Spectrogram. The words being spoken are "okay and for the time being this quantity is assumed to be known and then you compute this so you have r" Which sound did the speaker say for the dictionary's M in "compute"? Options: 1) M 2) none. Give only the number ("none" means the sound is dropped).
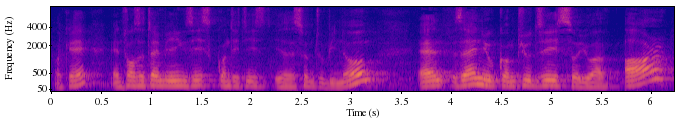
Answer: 1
